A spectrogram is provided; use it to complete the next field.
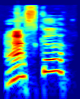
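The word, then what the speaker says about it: Asuka: one thing right because Japanese pronunciation you never pronounced pronounce the youu okay but is Asa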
